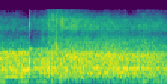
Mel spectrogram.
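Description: A church congregation claps along during a sermon, a brief loud burst of massed clapping blended with voices, the sound dense and close.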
